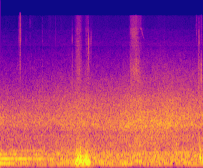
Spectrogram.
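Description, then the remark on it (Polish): A moped passes by outside, its muffled engine a steady low drone heard through a wall or window, with a brief swell midway before fading back into the background hum. “Nie, tutaj ktoś, wiecie, na motorynce pojechał.”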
